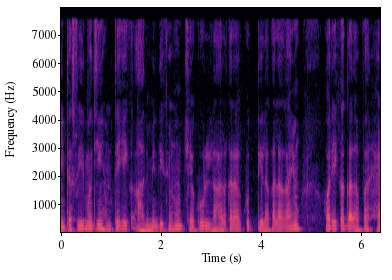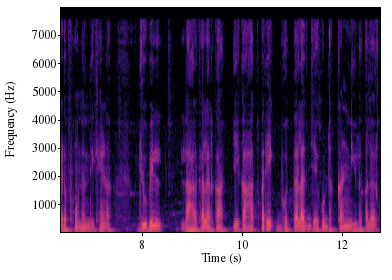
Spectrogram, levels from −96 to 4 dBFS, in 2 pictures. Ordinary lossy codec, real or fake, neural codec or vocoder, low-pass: none; real; none; none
